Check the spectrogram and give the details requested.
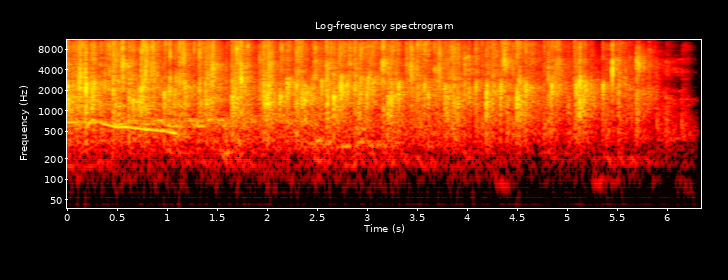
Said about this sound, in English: Give these guys a huge round of applause.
